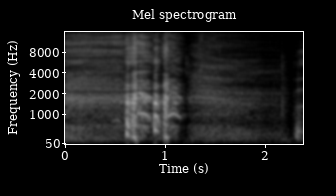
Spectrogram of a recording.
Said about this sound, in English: oh my gosh, I also have a terrible cough.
